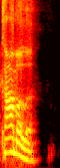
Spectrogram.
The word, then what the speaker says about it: Kamala: Let's get her name right, Kamala.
